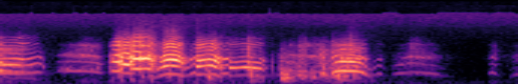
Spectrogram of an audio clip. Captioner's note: crying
